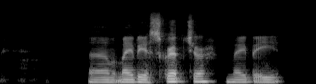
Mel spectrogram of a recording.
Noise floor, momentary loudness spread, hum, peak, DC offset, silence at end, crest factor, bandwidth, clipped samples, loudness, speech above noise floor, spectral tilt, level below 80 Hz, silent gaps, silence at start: -63 dBFS; 9 LU; none; -4 dBFS; under 0.1%; 0.35 s; 22 dB; 12 kHz; under 0.1%; -25 LUFS; 39 dB; -5.5 dB/octave; -56 dBFS; none; 0.9 s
